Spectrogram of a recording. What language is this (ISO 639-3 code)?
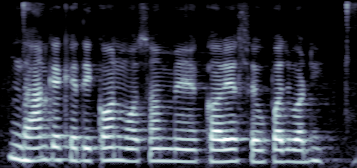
bho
